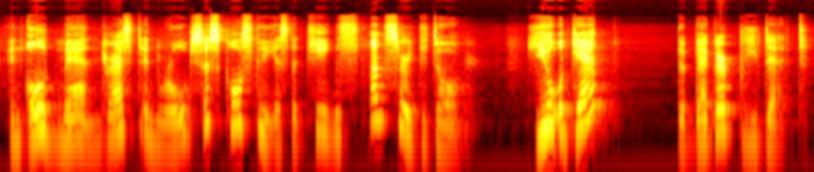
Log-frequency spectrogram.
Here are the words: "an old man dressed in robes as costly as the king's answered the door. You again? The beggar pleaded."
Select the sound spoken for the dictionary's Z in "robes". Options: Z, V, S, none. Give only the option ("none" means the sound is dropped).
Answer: S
